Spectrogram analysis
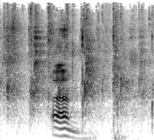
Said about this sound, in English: Thank y'all. You guys give it a round of applause. Appreciate it.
